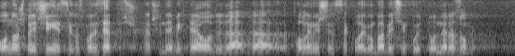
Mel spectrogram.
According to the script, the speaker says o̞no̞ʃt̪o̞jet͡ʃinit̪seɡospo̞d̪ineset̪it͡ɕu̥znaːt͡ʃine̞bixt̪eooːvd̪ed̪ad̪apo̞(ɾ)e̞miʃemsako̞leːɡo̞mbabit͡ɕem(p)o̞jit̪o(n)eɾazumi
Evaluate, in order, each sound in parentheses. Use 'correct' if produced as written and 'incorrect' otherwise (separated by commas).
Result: incorrect, incorrect, correct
